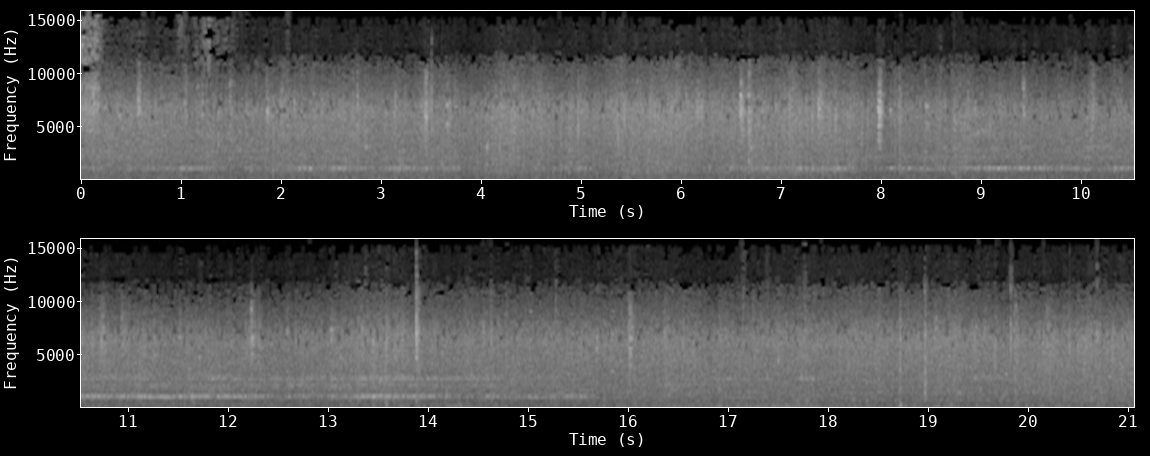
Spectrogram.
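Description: Storm sound effect of wind and heavy sea: a steady rushing noise, with a faint whistling tone held through most of it that fades out about three-quarters of the way through, and two dull low thumps.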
